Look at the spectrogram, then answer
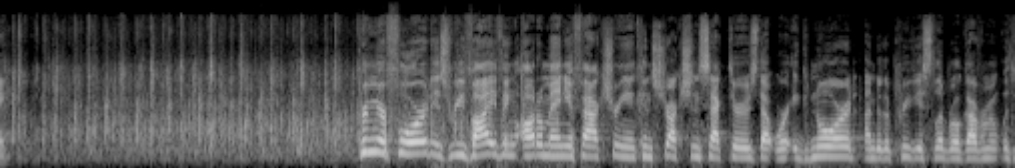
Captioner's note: applause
